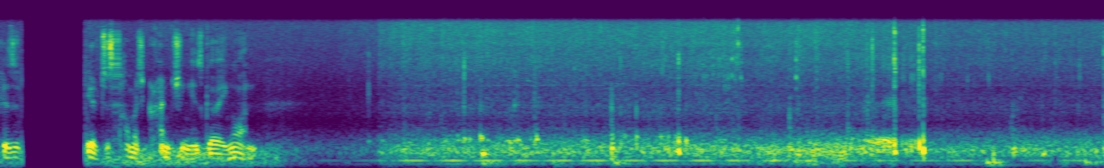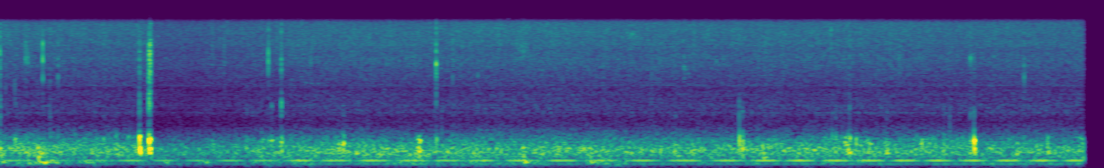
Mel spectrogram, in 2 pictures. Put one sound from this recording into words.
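An animal rustles and crunches through dry grass close by.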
